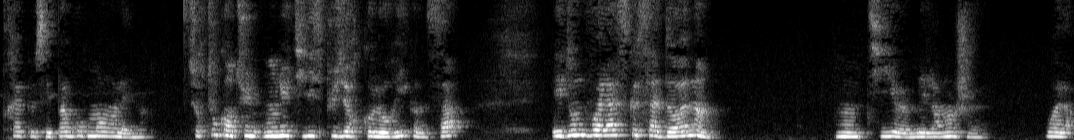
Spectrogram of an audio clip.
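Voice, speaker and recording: A woman's voice: on the high side, a little slow, long pauses, dark tone, echoey room. A woman chatting casually with viewers in a knitting vlog, full of fillers and restarts. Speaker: knitting podcaster.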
